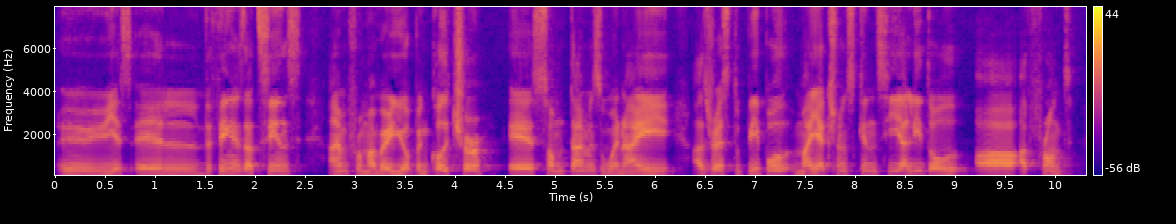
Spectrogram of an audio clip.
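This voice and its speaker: A man's voice: on the high side, measured pace, few pauses. A man in his twenties from Ecuador with a Spanish accent, answering interview questions thoughtfully with many fillers, seated in a studio. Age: 20s. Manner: thoughtful, hesitant with frequent fillers. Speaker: interviewed student. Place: indoor studio before a printed backdrop.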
